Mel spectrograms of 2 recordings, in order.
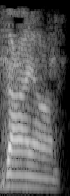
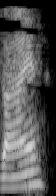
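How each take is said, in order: First: The word ends with a full on sound. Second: The word ends with a plain n sound. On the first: This is how the name is actually spelled. "but it is Zion" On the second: This is how locals in the region say it. "Over here in Utah, we say Zion"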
